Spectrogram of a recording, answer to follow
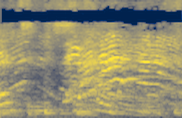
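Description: A class of young children shouting "six, seven" together, many voices at once over a counting song's backing music.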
